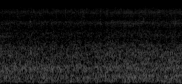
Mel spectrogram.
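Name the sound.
small creek stream flowing in Angeles National Forest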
